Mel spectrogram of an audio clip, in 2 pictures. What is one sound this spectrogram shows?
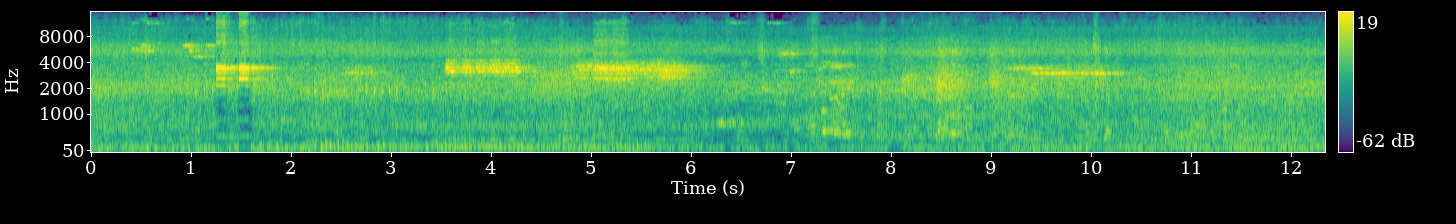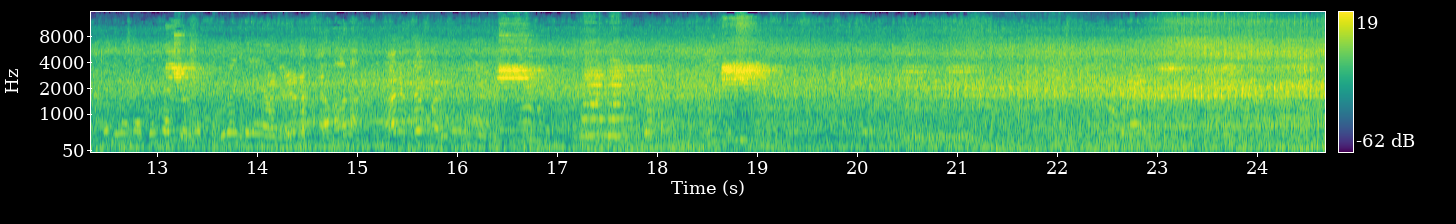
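Several men talk and murmur among themselves nearby, outdoors.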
